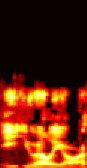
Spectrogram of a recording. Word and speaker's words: Euler: kind of single out euler e-u-l-e-r that's pronounced euler who produced probably more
